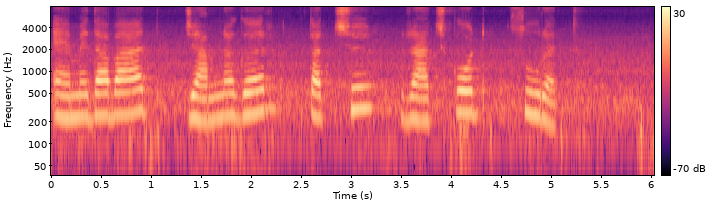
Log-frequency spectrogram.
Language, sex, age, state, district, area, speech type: Sindhi, female, 18-30, Gujarat, Surat, urban, spontaneous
